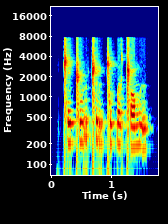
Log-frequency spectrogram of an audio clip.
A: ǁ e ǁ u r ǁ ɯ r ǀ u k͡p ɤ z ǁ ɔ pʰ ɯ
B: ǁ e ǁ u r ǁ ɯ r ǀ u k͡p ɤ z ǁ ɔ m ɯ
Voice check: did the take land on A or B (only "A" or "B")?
B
